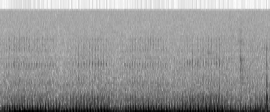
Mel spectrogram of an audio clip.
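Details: Close-up purring of Manis the domestic cat, taken with an ASMR microphone: low throbbing purr alternating between inhale and exhale phases, ending with a small click.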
